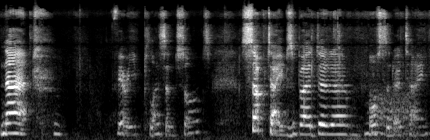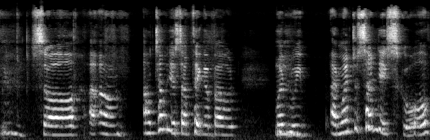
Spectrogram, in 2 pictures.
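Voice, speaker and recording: A woman speaks very slowly in a high voice with ordinary pitch variation. Her pauses are long and frequent. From Netherlands. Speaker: immigrant sharing life story. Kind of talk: personal storytelling.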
